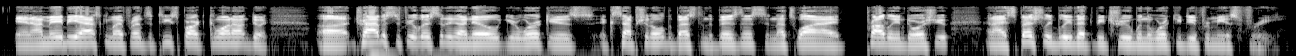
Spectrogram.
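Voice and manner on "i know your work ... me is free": normal talking voice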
